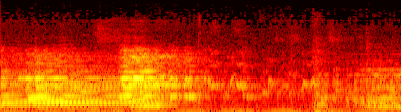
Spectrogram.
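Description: A guinea pig sound processed through Csound resonators, heard as a ringing, pitched synthesized tone from the speakers while the resonator filter is adjusted with a MIDI keyboard knob. It swells brighter and louder about a second in, then fades back.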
